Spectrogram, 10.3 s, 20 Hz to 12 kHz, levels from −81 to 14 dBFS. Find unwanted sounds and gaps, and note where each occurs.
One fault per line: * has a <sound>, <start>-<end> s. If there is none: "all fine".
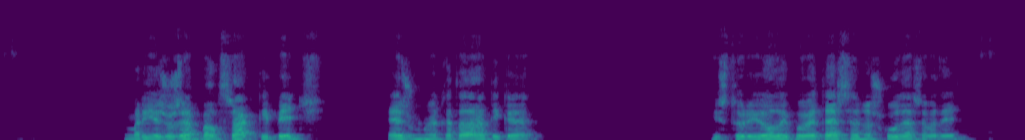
all fine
